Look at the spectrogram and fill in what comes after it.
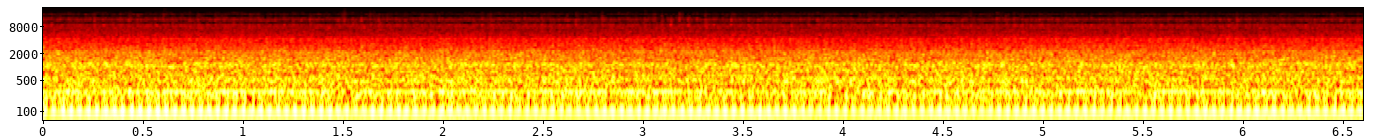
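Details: Craftsman 21-inch 6.5 hp mulcher mower rescued from scrap, with a new coil, resealed valve cover and carburetor refitted, primed and started: the small single holds a fast, even drone with no misses or surging; runs healthy.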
